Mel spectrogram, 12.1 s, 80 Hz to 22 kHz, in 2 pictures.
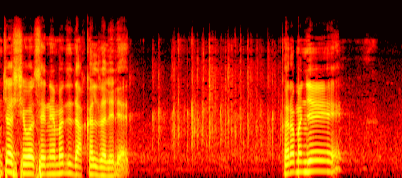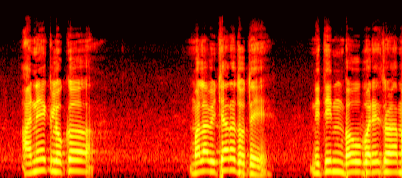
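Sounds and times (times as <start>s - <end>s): audience clapping: 1.9s - 4.7s.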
